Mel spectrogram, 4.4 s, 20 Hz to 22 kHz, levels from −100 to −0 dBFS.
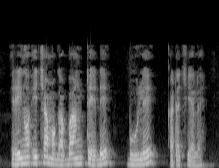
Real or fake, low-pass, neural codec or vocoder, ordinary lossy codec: real; 7.2 kHz; none; AAC, 32 kbps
